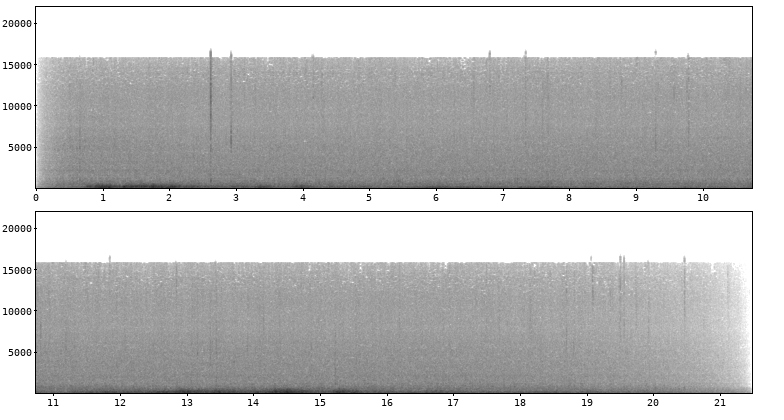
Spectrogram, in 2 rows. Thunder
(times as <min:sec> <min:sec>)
0:00.7 0:05.0, 0:11.3 0:17.3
